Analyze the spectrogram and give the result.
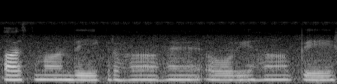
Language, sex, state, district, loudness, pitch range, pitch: Hindi, female, Haryana, Charkhi Dadri, -20 LUFS, 205-215 Hz, 210 Hz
